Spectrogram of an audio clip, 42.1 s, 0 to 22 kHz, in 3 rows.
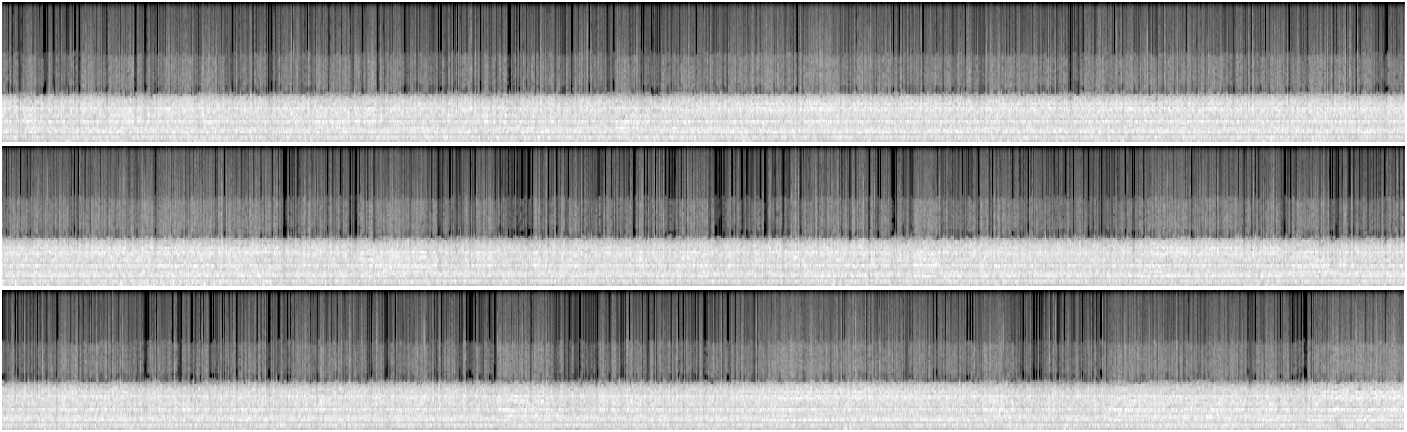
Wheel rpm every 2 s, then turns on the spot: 230, 230, 230, 230, 230, 230, 230, 230, 230, 230, 230, 230, 230, 230, 240, 230, 230, 230, 230, 220, 220.
none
